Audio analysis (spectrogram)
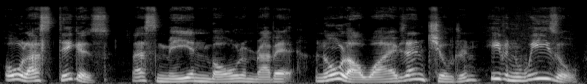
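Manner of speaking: storybook badger, sinking to despair at the end; agitated Badger. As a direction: plead the diggers' case, worked up. Narrator voices Badger.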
